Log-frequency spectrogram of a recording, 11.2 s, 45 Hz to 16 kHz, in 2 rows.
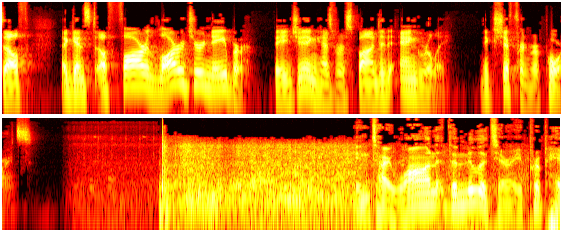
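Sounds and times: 
speech: 0.0s - 6.0s, 9.1s - 11.1s
American artillery firing: 7.2s - 11.1s.

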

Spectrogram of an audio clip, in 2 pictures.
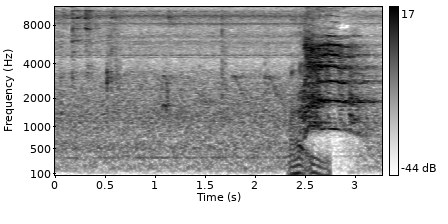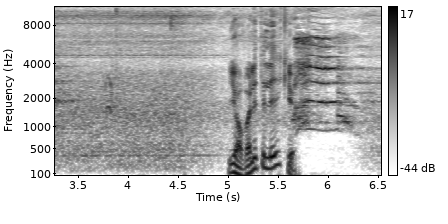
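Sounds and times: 
hiss: 0.0s - 6.5s
speech: 2.4s - 2.8s, 5.0s - 5.9s
fox screaming: 2.4s - 3.9s, 5.6s - 6.5s.

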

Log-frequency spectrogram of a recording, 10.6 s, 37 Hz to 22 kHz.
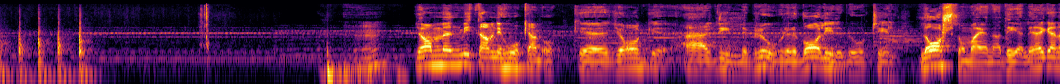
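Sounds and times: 
knocking on a door: 0.0s - 1.0s
speech: 4.2s - 10.5s.

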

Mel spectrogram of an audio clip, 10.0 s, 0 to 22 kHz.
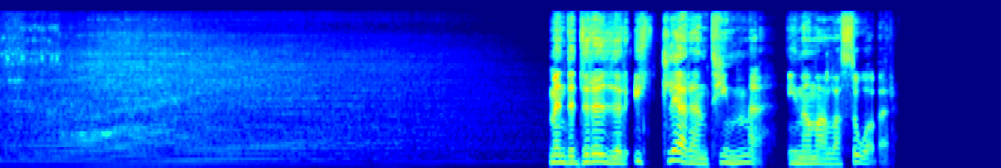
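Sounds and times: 
small two-stroke moped engine revving and driving away: 0.0s - 5.3s
speech: 5.5s - 9.0s.

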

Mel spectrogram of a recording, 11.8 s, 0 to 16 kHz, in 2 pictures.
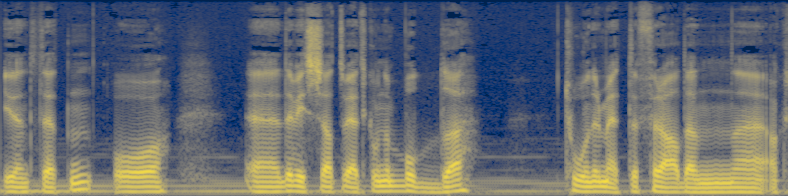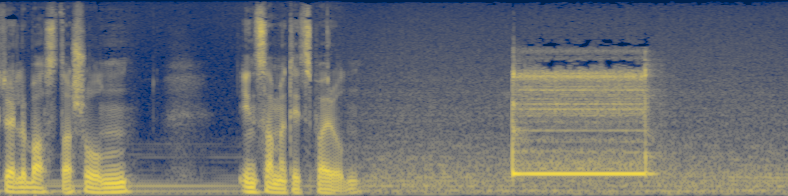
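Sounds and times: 
speech: 0.0s - 3.6s, 4.2s - 7.0s, 7.7s - 8.8s
steady telephone dialing tone: 9.7s - 11.1s.

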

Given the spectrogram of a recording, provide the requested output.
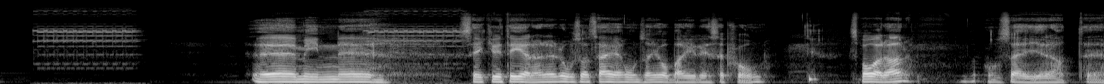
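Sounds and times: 
telephone ringing with a bright electronic tone: 0.3s - 1.6s, 3.4s - 5.2s
speech: 2.5s - 4.0s, 4.6s - 11.0s.

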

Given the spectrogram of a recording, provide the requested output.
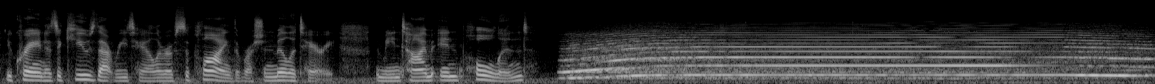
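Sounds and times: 
speech: 0.0s - 6.4s
air raid sirens in Poland wailing: 5.6s - 11.5s.

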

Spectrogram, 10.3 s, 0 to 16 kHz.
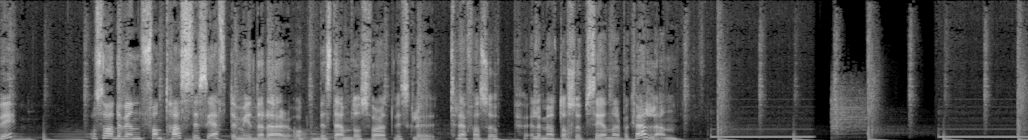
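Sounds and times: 
speech: 0.0s - 0.2s, 0.9s - 7.0s
telephone ringback tone on an outgoing phone call: 7.1s - 8.2s, 9.4s - 10.2s.

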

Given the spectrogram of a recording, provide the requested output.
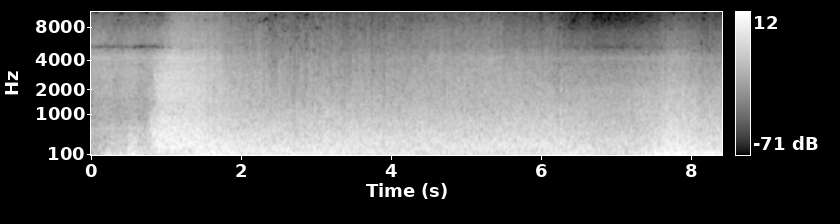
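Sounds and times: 
hiss: 0.0s - 1.7s
rocket launch core stage engines roaring: 0.0s - 8.4s.

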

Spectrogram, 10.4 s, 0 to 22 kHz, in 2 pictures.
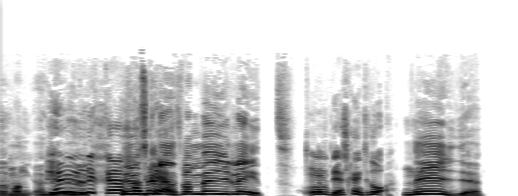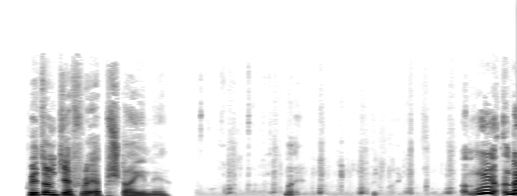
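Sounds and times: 
speech: 0.0s - 4.9s, 5.5s - 6.9s, 9.8s - 10.3s
biting and chewing candy: 7.2s - 10.3s.

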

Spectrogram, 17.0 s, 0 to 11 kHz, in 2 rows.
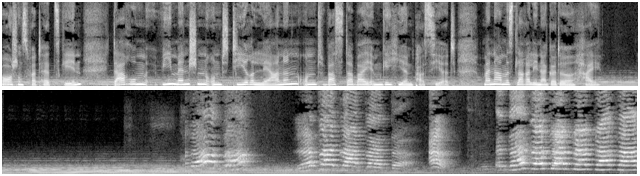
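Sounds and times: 
speech: 0.0s - 8.1s
two babies babbling: 10.8s - 16.9s.

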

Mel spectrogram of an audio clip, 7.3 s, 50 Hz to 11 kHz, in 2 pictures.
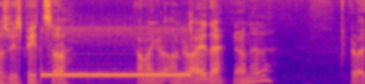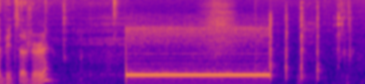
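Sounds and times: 
speech: 0.0s - 0.8s, 1.4s - 2.8s, 3.5s - 4.3s
phone ringback tone, call unanswered: 0.4s - 2.0s, 4.9s - 6.4s.

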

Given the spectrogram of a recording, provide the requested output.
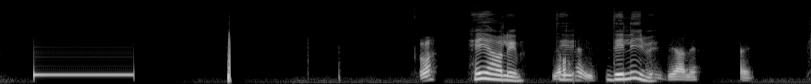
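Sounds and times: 
steady electronic phone tone after call disconnects: 0.4s - 1.4s
speech: 4.2s - 8.1s.

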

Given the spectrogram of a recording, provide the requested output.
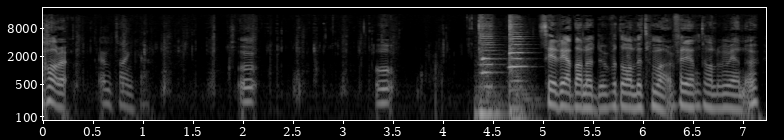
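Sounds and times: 
speech: 0.0s - 1.3s, 2.0s - 2.3s, 3.3s - 3.6s, 4.3s - 7.2s
crunching and chewing candy: 0.0s - 4.4s.

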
